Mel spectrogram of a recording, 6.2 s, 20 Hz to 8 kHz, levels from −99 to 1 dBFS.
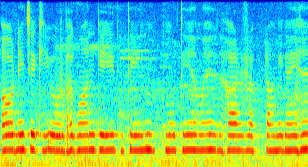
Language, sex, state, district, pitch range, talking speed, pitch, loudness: Hindi, female, Uttar Pradesh, Jyotiba Phule Nagar, 225-235 Hz, 135 wpm, 230 Hz, -16 LUFS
